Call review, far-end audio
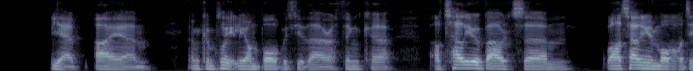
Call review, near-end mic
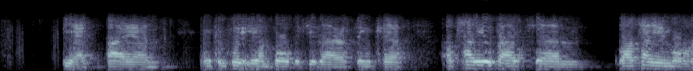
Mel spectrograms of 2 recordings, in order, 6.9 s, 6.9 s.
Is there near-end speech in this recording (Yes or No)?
No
